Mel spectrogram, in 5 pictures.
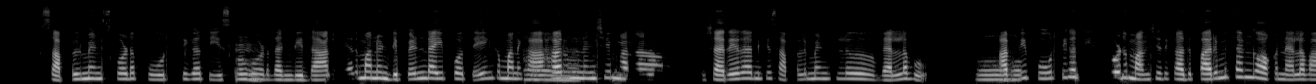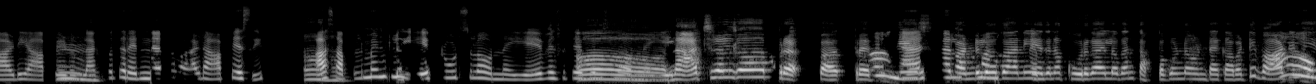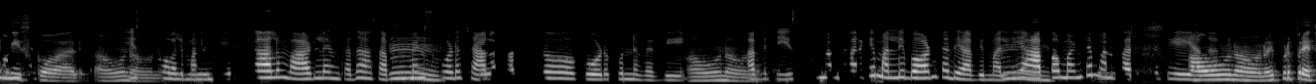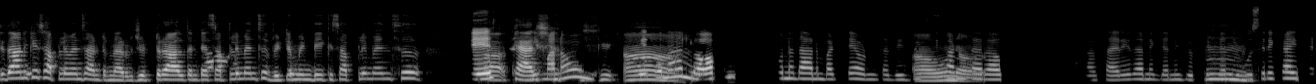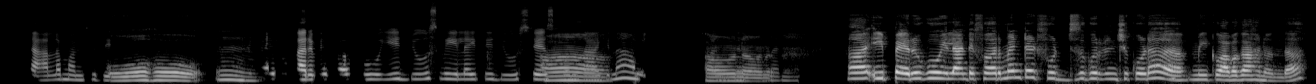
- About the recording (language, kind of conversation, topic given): Telugu, podcast, ఆరోగ్యకరమైన ఆహారపు అలవాట్లు రికవరీ ప్రక్రియకు ఎలా తోడ్పడతాయి?
- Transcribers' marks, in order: in English: "సప్లిమెంట్స్"; other background noise; static; in English: "ఫ్రూట్స్‌లో"; in English: "నేచురల్‌గా"; in English: "వెజిటేబుల్స్‌లో"; unintelligible speech; distorted speech; in English: "నేచురల్‌గా"; in English: "సప్లిమెంట్స్"; in English: "సప్లిమెంట్స్"; in English: "సప్లిమెంట్స్, విటమిన్ డికి సప్లిమెంట్స్"; in English: "వేస్ట్"; laughing while speaking: "కాల్షియంకి"; in English: "కాల్షియంకి"; in English: "జ్యూస్"; in English: "జ్యూస్"; in English: "ఫెర్మెంటెడ్ ఫుడ్స్"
